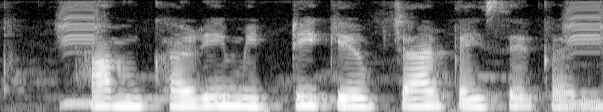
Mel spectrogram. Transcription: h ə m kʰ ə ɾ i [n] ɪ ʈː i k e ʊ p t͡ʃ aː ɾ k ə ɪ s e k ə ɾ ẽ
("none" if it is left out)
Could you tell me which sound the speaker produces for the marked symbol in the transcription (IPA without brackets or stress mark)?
m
